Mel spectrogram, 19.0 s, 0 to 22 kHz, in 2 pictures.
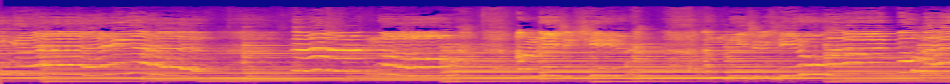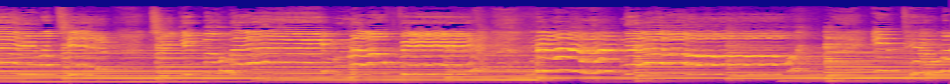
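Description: A woman singing, accompanying herself on a Korg SP-100 digital piano, with held piano chords under the sung melody.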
